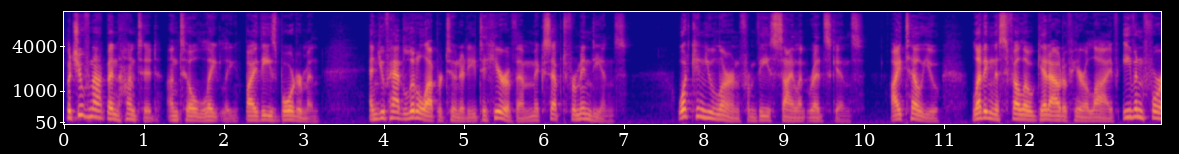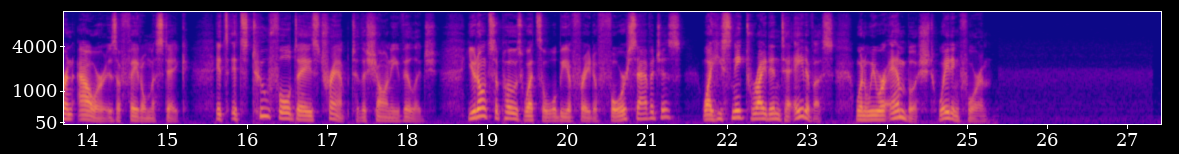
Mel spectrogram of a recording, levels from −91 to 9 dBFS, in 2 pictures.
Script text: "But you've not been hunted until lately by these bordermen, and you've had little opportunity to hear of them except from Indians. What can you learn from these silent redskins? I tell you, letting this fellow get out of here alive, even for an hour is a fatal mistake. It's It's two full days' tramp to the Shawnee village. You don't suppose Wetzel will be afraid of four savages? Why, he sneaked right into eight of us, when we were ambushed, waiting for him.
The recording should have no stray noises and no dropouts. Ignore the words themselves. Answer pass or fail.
pass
